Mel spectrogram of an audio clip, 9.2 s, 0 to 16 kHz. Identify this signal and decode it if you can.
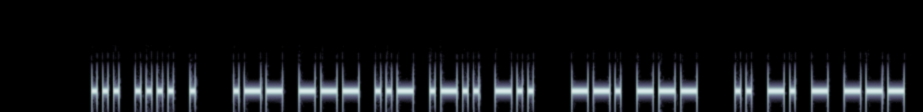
Morse code, heard as a keyed tone, about 22 wpm, 700 Hz. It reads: SHE WOULD GO INTO
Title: Sentences from Top 1300 Words 22wpm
